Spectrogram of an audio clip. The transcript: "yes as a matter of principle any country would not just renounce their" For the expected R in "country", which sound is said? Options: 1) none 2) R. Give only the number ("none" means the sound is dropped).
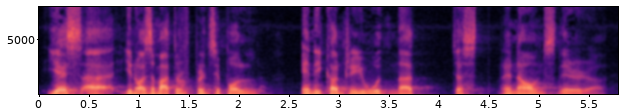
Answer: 2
